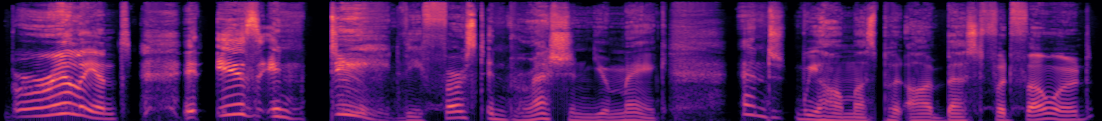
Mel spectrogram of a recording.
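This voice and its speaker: Man acting as gentleman etiquette tutor, formal, playful, encouraging, slow measured pace, very animated intonation, ASMR roleplay. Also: on the high side, no room sound, clean studio sound, exaggerated voice. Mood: encouraging, instructive. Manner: formal, theatrical, encouraging, elaborately polite. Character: courtly, playful male etiquette tutor at a ballroom.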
